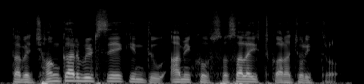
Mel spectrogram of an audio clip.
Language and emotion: Bengali, neutral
